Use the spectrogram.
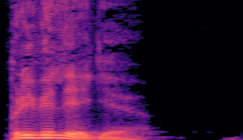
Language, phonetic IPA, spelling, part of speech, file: Russian, [prʲɪvʲɪˈlʲeɡʲɪjə], привилегия, noun, Ru-привилегия.ogg
- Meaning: privilege (a peculiar benefit, advantage, or favor)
